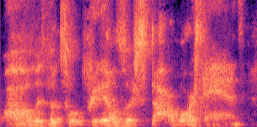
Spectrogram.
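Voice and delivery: skeptical onlooker, dropping to a whisper on the last words; mock doubting audience. Imitating doubters in the crowd who think his hands are fake, sneering whisper. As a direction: play a doubter who sneers at the injury, then whispers the punchline.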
